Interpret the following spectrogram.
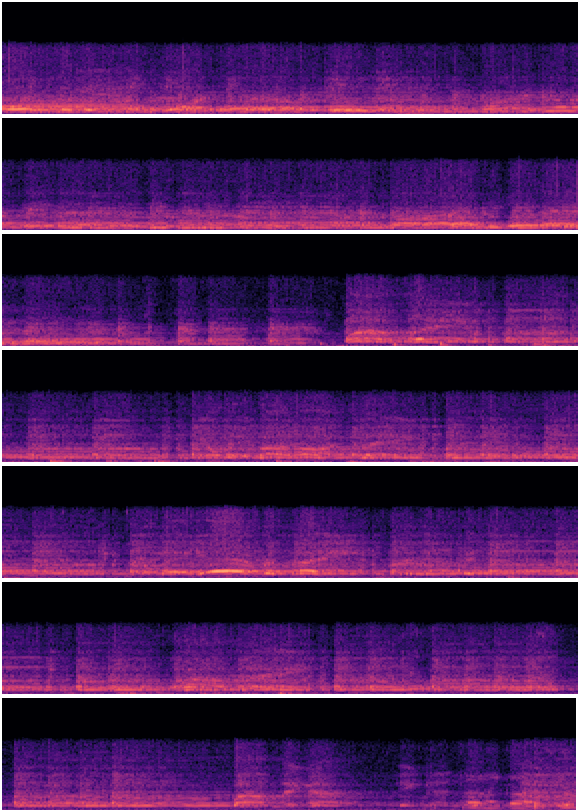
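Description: Animatronic singing fish toy playing a song through its small built-in speaker, thin and without bass. The song stops about ten seconds in, and another song starts a second later.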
